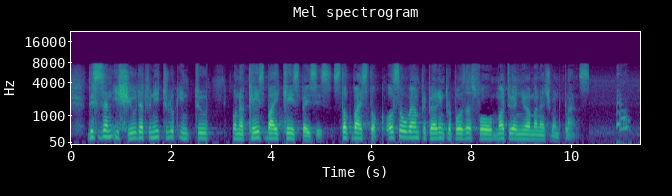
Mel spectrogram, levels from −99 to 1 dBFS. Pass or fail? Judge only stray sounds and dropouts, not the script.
fail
